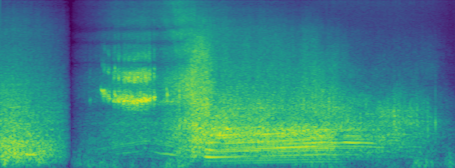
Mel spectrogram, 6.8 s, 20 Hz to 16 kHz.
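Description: Mercedes-Benz SL600 with a twin-turbo V12 pulls hard in first gear, its loud engine note rising steadily and close, with a sharp squeal and surge after a brief pause near the start.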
